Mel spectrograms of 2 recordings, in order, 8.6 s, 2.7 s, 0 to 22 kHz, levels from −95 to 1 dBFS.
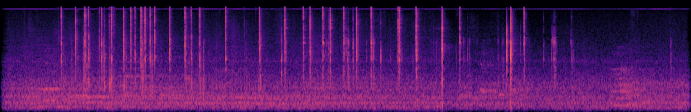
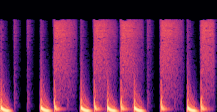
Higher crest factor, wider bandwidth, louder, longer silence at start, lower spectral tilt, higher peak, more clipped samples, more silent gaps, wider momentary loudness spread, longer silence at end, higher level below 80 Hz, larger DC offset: first, 36 dB vs 10 dB; first, 17 kHz vs 11 kHz; second, -33 LUFS vs -12 LUFS; about the same, 0 s vs 0 s; second, -0.5 dB/octave vs -5.5 dB/octave; about the same, 0 dBFS vs 0 dBFS; second, under 0.1% vs 0.5%; second, none vs 0.28-0.32 s; first, 15 LU vs 8 LU; about the same, 0 s vs 0.05 s; second, -80 dBFS vs -14 dBFS; neither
